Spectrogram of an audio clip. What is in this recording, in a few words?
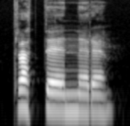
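"tratènnere", Sardinian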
